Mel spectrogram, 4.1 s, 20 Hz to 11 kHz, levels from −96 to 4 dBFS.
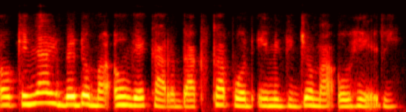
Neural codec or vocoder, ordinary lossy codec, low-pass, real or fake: codec, 16 kHz, 1.1 kbps, Voila-Tokenizer; Opus, 32 kbps; 7.2 kHz; fake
